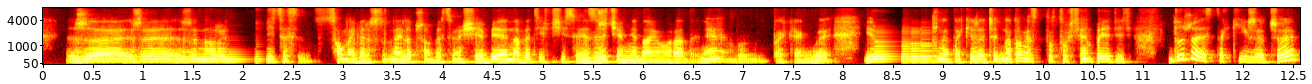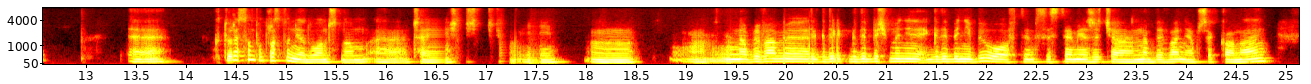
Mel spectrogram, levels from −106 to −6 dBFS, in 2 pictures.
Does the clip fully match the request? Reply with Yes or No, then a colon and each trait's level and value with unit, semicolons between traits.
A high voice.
No: low, 130 Hz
